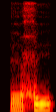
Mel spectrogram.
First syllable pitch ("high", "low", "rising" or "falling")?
low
